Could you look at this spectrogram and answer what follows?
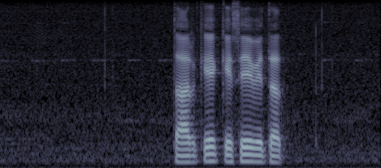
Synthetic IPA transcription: t̪aɾkekeseːʋet̪at̪̚

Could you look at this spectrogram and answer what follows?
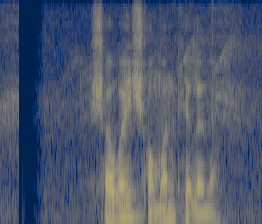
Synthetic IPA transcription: ʃɔbajʃɔmankʰelena

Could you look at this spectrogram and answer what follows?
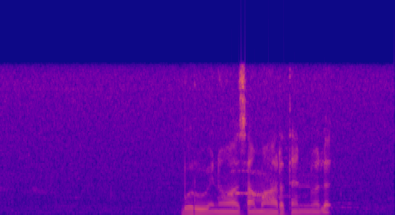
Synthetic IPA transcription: boɾuʋenəʋasaməɦaɾət̪ænːʋələ

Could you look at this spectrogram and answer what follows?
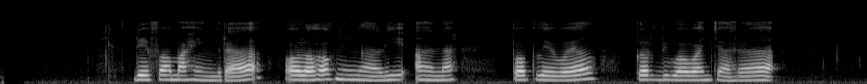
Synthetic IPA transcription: dɛfamaɦɛnd̪ɾa | ɔlɔɦɔk̚niŋalianah | pɔplɛwɛl | kɨrdiwawaɲt͡ʃaɾa

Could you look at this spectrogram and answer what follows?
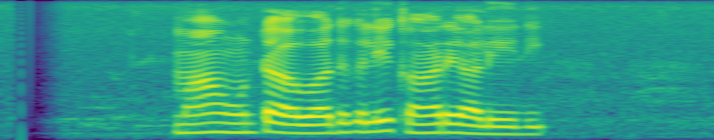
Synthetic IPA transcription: maːuːɳʈaːʋaːd̪ɐkɐliːkaːɾealeːd̪i

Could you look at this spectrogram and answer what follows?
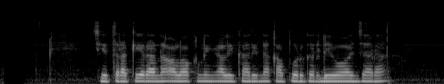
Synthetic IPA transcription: t͡ʃit̪ɾakiɾanaɔlɔkniŋalikaɾinakapʊrkərdiwawaɲt͡ʃaɾa

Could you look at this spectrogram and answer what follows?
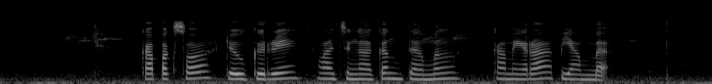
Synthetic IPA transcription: kapəksɔɖ̥a̤uɡ̥ə̤ɾelad̥ʒ̥ə̤ŋakənd̪̥ä̤məlkameɾapiambaʔ

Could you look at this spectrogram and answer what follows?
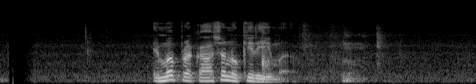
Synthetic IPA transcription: eməprɐkaːʃənokiɾiːmə̰

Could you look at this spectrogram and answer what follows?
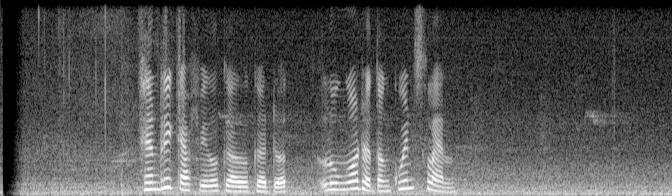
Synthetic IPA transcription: hɛnrikafɪlɡ̥alɡ̥a̤ɖɔ̤t̪̚luŋɔɖ̥a̤t̪əŋkwinslɛn

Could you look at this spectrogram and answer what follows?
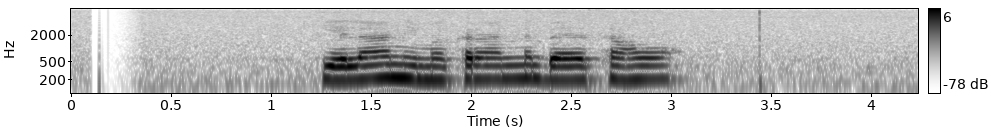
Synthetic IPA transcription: kʰiəlaːniməkəɾanːəbɛːsaɦo

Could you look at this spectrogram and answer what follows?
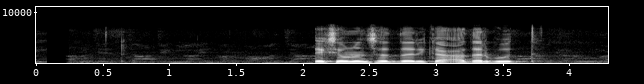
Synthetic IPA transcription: ekseunʌnsʌd̪ʌɾikaʔa̰d̪arbʱut̪

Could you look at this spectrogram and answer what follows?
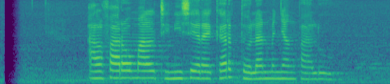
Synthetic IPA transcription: ʔalfaɾomald̪̥i̤niseɾeɡ̥a̤rd̪̥o̤lanməɲaŋpalu

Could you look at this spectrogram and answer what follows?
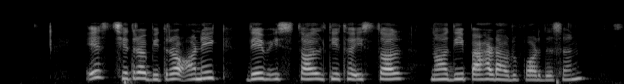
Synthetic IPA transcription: est͡sʰet̪rʌbʱit̪rʌʔʌnek | d̪ebist̪ʰʌlt̪it̪ʰʌist̪ʰʌl | nʌd̪ipaɦaɽaɦʌɾupʌrd̪ʌt͡sʰʌn

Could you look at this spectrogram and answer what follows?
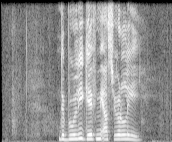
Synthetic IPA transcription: d̪əbuliɡevmiasuəli

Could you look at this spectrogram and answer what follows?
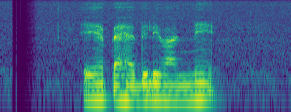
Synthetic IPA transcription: ejəpæɦæd̪iliʋanːeː

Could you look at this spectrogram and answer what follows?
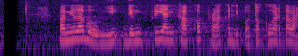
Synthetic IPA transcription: pamilabowid͡ʒɨŋpɾiankakɔpɾakɨrdipɔt̪ɔkəwart̪awan

